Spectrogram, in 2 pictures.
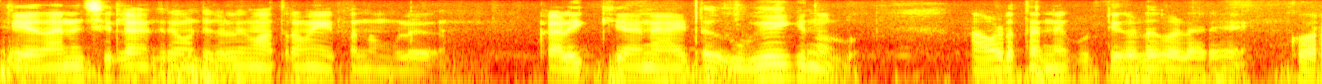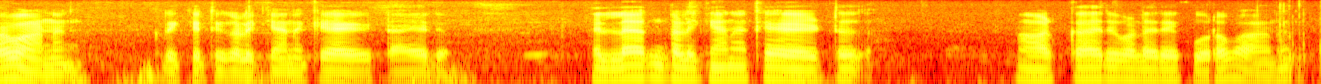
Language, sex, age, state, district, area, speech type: Malayalam, male, 18-30, Kerala, Kollam, rural, spontaneous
